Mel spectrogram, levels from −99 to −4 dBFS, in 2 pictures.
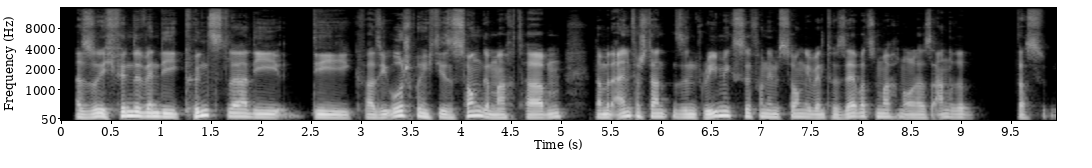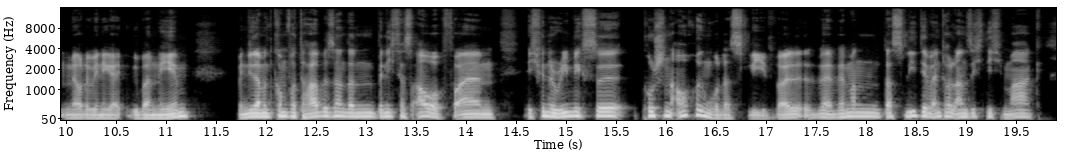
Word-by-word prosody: Also, 100 +2 +2
ich 115 -4 +3
finde, 135 -1 +6
wenn 120 -1 +6
die 110 -3 +3
Künstler, 125 -4 +2
die 105 +3 0 0.2
die 95 -4 +2
quasi 95 0 -2
ursprünglich 130 -3 +2
diesen 95 -3 -1
Song 145 +6 +2
gemacht 95 -4 -2
haben, 95 +4 +1 0.3
damit 105 -1 0
einverstanden 115 -2 0
sind, 105 -1 -1
Remixe 135 +2 +2
von 115 -1 -4
dem 105 -2 0
Song 110 +2 -3
eventuell 100 -1 -3
selber 120 +4 0
zu 120 -1 -5
machen 110 -1 -3
oder 95 0 -4
das 95 -1 -4
andere 100 -2 -6 0.4
das 90 -2 -8
mehr 90 0 -4
oder 90 -1 -2
weniger 90 -1 -2
übernehmen. 90 +9 0 0.4
Wenn 95 - -1
die 115 - +4
damit 115 0 +5
komfortabel 120 0 +1
sind, 130 0 +1
dann 120 0 +2
bin 120 +1 +1
ich 120 - -2
das 110 -6 -5
auch. 115 -6 0
Vor - - -3
allem, 100 0 0 0.3
ich 110 - -7
finde 130 -3 +3
Remixe 135 +2 +2
pushen 140 -1 +1
auch 150 +7 -2
irgendwo 115 - +1
das 85 -1 -7
Lied, 80 0 -6
weil 95 +2 0 0.2
we 100 -2 -1
wenn 110 +2 +1
man 120 -2 0
das 115 0 -4
Lied 135 +2 0
eventuell 120 -2 +1
an 110 - 0
sich 115 +1 -7
nicht 115 -4 -6
mag, 105 +3 -5
110 Hz, 195 wpm, -23 LUFS, 100-125 Hz, 0.4 s, finde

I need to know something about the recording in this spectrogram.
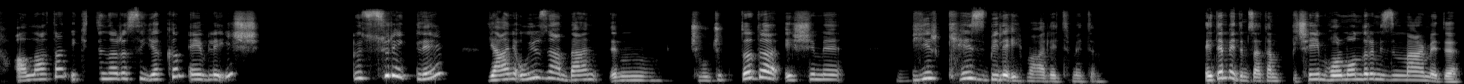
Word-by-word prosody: Allah'tan 240 - -1
ikisinin 255 +3 -7
arası 260 +1 -1
yakın 240 - -2
evle 235 - +2
iş 440 +5 0 1.0
ve 290 - +2
sürekli, 395 - +3 0.4
yani, 235 +4 +2
o 225 +3 0
yüzden 285 -7 -2
ben, 220 +1 -3
ımm, 185 0 -5 0.3
çocukta 210 - -1
da 310 -6 +4
eşimi 225 +2 -2 0.5
bir 235 - -1
kez 260 -5 +1
bile 220 -1 +6
ihmal 160 -4 -5
etmedim. 140 -3 -8 1.0
Edemedim 295 - +4
zaten 165 -1 -3 0.2
şeyim 230 - +1
hormonlarım 230 +3 +3
izin 215 -1 -3
vermedi. 185 -11 0
230 Hz, 110 wpm, -21 LUFS, 195-265 Hz, 1.0 s, bile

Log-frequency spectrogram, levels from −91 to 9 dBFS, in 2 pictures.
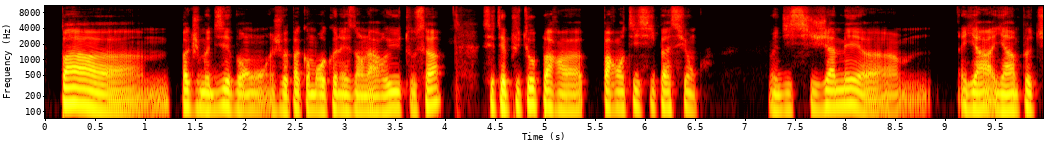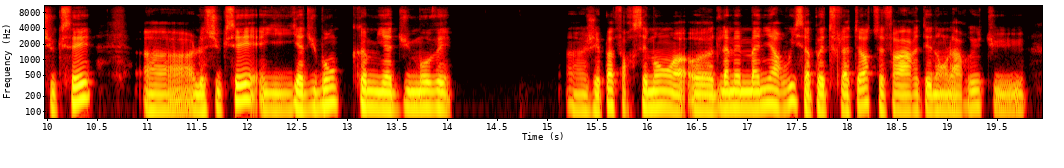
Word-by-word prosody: pas 135 -7 +4
hem, - - -9
pas 125 - +4
que 120 - -9
je 120 - -2
me 115 -1 +2
disais, 130 +3 +2
bon, 115 +1 -2
je 110 +1 -7
veux - - +2
pas 115 - 0
qu'on 110 - -2
me 110 - +1
reconnaisse 105 -1 0
dans 105 - +1
la 100 -1 +1
rue 115 +3 +1
tout 115 - -6
ça, 140 - +1 0.4
c'était 125 -1 +2
plutôt 135 +3 +1
par, 125 -3 +1
heu, 110 +1 -1 0.2
par 125 -1 +2
anticipation, 120 -2 -3 0.7
me 110 - -2
dis 110 +2 -4
si 115 +2 -5
jamais, 130 +3 +2
hem, 120 - -4 0.4
il 125 - -1
y 120 - +3
a 115 - +3
il 115 - -1
y - - +3
a - - +5
un 110 - +1
peu 115 +2 -1
de 110 - -18
succès, 160 - +1 0.5
heu, 110 -1 -2
le 110 - +2
succès 160 +10 +1
il 110 0 -2
y 120 - +4
a - - +5
du 120 +3 -4
bon 145 +3 +1
comme 125 -2 +1
il - - +2
y - - +5
a - - +4
du 120 +3 -5
mauvais 120 -1 +2 1.1
heu, 110 -6 -5
j'ai 105 0 -2
pas 130 +3 +1
forcément 125 -3 +1
heu, 110 -1 +2
de 115 - -6
la 120 - +4
même 125 0 +3
manière, 125 +1 +1
oui, 155 +4 -1
ça - - 0
peut 115 - 0
être 110 - -3
flatteur 135 +7 -1
de - - -21
se 115 - -2
faire 110 +1 -1
arrêter 105 0 +1
dans 105 0 -1
la 110 -1 -1
rue, 125 +4 -4
tu 110 -2 -7
120 Hz, 230 wpm, -21 LUFS, 110-125 Hz, 1.1 s, a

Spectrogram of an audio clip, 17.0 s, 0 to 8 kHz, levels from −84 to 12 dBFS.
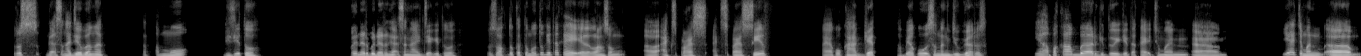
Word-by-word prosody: terus 225 +2 0
nggak 155 0 -2
sengaja 170 +3 +3
banget 160 -3 +3 0.5
ketemu 160 +5 -2 0.5
di 140 -1 -9
situ. 190 -6 +2 1.2
Benar-benar 200 -7 +2
nggak 140 -1 0
sengaja, 125 -2 -1
gitu, 120 0 -4 0.4
terus 160 - -10
waktu 170 +1 -2
ketemu, 175 +1 -2
tuh, 255 +4 -7
kita 265 +2 -2
kayak, 205 -10 +5
ya, - - +4
langsung, 145 -1 -1 0.2
eee, 125 -1 -1
ekspres 125 -2 -2
ekspresif, 130 - +1 0.7
kayak 125 -1 -3
aku 155 - -3
kaget 135 +3 +2 0.3
tapi 135 +5 -7
aku 215 +3 +2
senang 150 -5 +2
juga. 130 +3 +1
Terus, 170 -1 -4 0.6
ya, 200 +2 -3
"Apa - - -2
kabar?" 220 -1 +4
Gitu, 140 - -7
ya. 130 - +3
Kita 135 +3 -4
kayak 125 -3 -2
cuman, 125 -1 -2
mmm, 115 -3 0 0.8
ya, 260 - +1
cuman, 175 -4 +2
mmm, 150 -1 +8
150 Hz, 150 wpm, -25 LUFS, 130-180 Hz, 1.2 s, mmm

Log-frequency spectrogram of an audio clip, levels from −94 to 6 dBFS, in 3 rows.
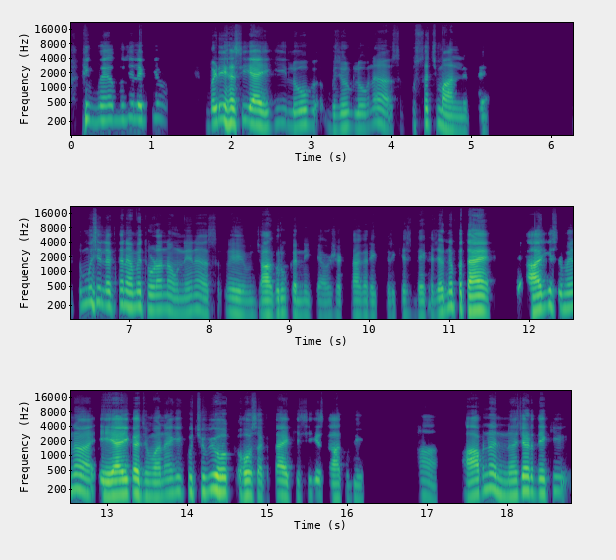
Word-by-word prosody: ठीक, 220 -1 -5
मैं 210 +2 -5
मुझे 215 +2 -13
लेकिन 220 +1 -6 0.6
बड़ी 195 +4 +2
हँसी 185 +2 +1
आई 165 -4 +5
कि 180 +4 -20
लोग 165 +2 -6 0.2
बुज़ुर्ग 145 +3 -8
लोग 145 0 -10
ना, 185 -1 -7
सब 145 - -31
कुछ 160 - -22
सच 180 0 -7
मान 135 -6 -1
लेते 120 0 -16
हैं। 125 - -20 1.2
मुझे 225 +2 -5
लगता 195 -1 -4
है - - -5
ना, 190 - +2
हमें 190 +1 -1
थोड़ा 165 0 -2
ना, 165 -1 -7
उन्हें 140 +1 -9
ना, 160 -3 -7
इसपे 140 0 -8 0.2
जागरूक 125 +3 -2
करने 125 -1 -8
की 120 - -20
आवश्यकता, 120 +2 -13
अगर 125 -1 -11
एक 115 - -13
तरीके 120 +1 -17
से 125 - -27
देखा 120 +1 -10
जाए। 140 +3 -2
उन्हें 190 +4 -2
बताएँ 155 -3 +7 0.5
आज 160 +3 +7
के 200 - -2
समय 180 0 -5
ना, 195 -3 +2 0.2
एआई 150 +2 +8
का 165 +1 +7
ज़माना 145 0 -2
है 165 - -4
कि 180 +1 -5
कुछ 175 +1 -7
भी 185 +3 -2
हो 185 -3 +10 0.2
हो 150 0 +6
सकता 150 +1 -6
है, 145 -1 +4
किसी 145 +1 -18
के 155 0 -3
साथ 130 -3 -5
भी। 125 -1 -15 0.7
हाँ, 140 -5 -11 0.4
आप 155 +6 +2
ना 210 0 +1
नज़र 155 +2 +2
देखी 165 +2 -3
155 Hz, 205 wpm, -23 LUFS, 140-185 Hz, 1.2 s, हो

